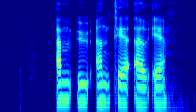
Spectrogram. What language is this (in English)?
Norwegian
